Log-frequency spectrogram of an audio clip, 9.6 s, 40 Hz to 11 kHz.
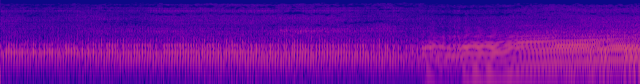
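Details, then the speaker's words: Alpine Magnum trencher cutting trench in repeated passes down to 8–10 in deep. The small engine drones rough and low, pulsing about four times a second under digging load, then revs climb as it frees up; engine bogging under load. "if this happens to be a little bit on the wet side and so you can hear the motor bogging down a little bit"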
